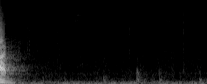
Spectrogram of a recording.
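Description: Faint scratching and a few light ticks of a stylus writing on a screen.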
